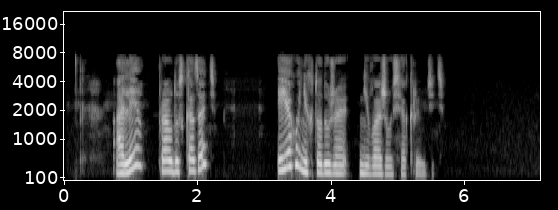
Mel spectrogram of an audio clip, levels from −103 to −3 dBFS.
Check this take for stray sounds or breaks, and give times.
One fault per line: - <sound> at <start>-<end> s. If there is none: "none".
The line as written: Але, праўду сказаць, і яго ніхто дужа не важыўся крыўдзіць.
none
